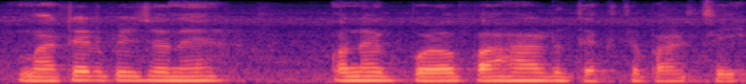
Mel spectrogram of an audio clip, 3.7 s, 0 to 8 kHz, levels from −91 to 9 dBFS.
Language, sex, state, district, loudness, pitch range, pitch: Bengali, male, Assam, Hailakandi, -17 LUFS, 125-145 Hz, 140 Hz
